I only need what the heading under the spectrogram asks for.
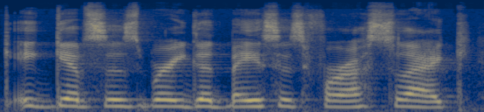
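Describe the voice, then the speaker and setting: A young woman from El Salvador, a native Spanish speaker, chats as a guest on a podcast. Her voice sits a little high. She hesitates often, filling gaps with "like" and "um" and restarting sentences as she goes. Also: flat delivery, fairly quick. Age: 20s. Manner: hesitant, many fillers and restarts. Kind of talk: casual interview chat.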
